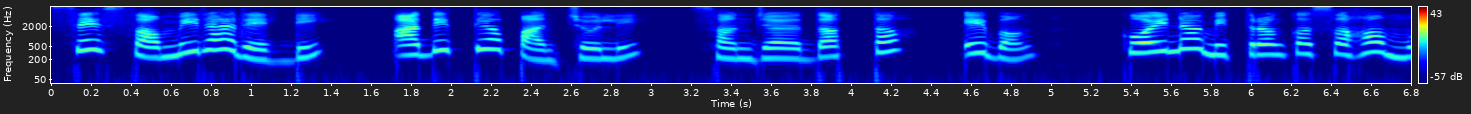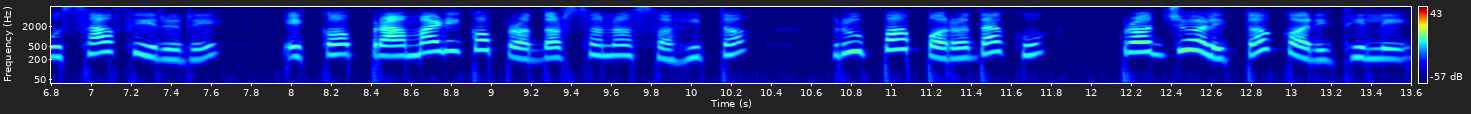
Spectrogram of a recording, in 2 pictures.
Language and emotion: Odia, neutral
